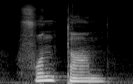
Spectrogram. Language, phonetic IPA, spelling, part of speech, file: Ukrainian, [fɔnˈtan], фонтан, noun, Uk-фонтан.ogg
- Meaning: fountain (artificial, usually ornamental, water feature)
